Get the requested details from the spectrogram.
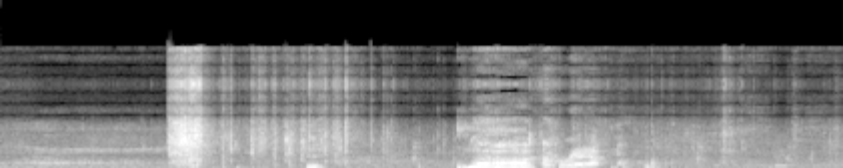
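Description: Plastic crinkles and rustles close by.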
